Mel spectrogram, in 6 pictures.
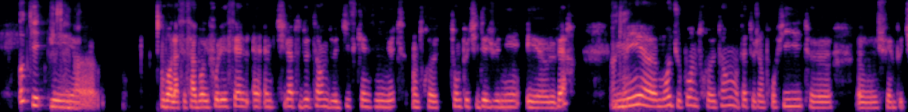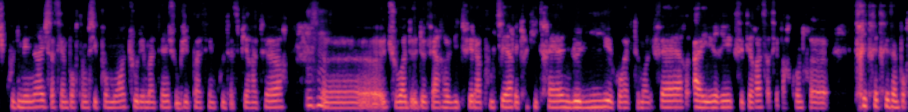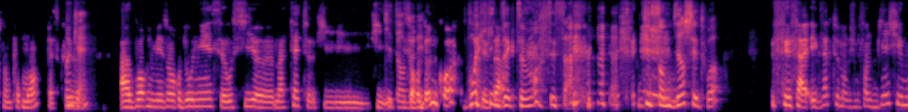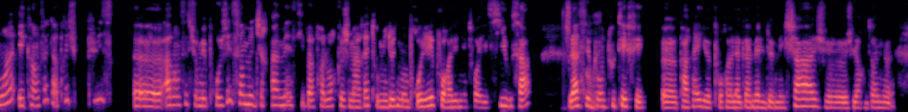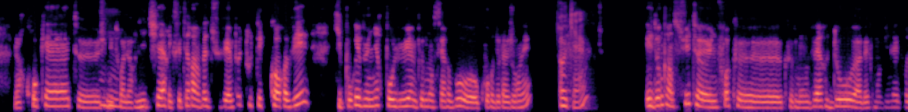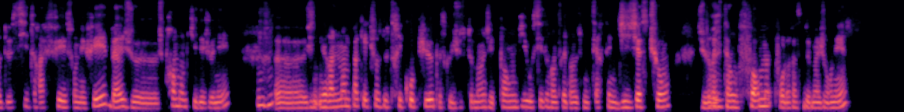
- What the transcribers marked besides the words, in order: tapping; laughing while speaking: "Ouais exactement, c'est ça"; laugh; stressed: "corvées"; other background noise; stressed: "digestion"
- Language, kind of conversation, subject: French, podcast, Quels gestes concrets aident à reprendre pied après un coup dur ?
